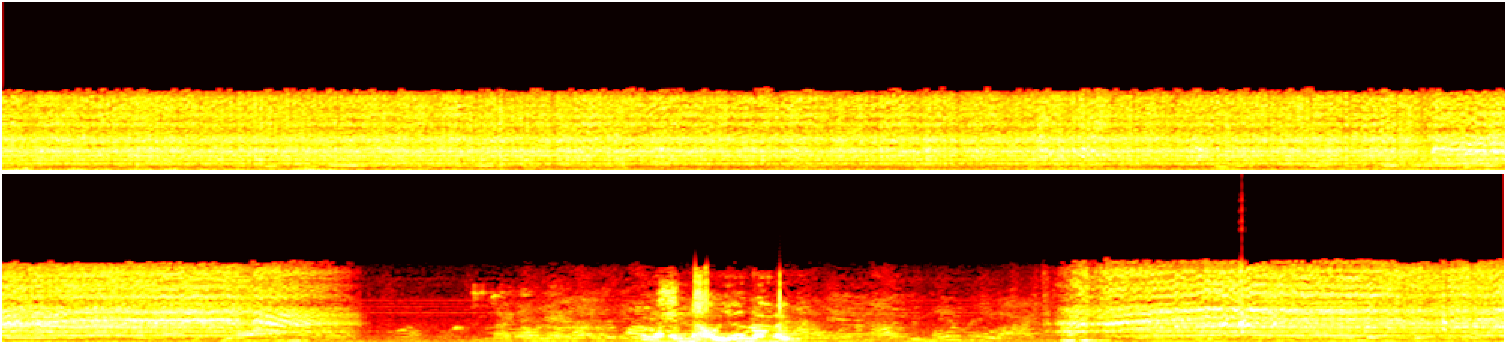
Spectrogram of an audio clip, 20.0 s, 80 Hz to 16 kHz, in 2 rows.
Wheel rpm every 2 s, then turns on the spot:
200, 200, 200, 200, 200, 180, 10, 0, 60, 200.
none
